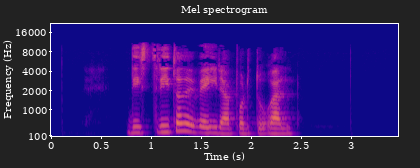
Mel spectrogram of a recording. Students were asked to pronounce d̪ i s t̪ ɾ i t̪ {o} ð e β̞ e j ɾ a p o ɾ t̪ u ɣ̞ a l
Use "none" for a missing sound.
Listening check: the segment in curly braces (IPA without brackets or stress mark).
o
